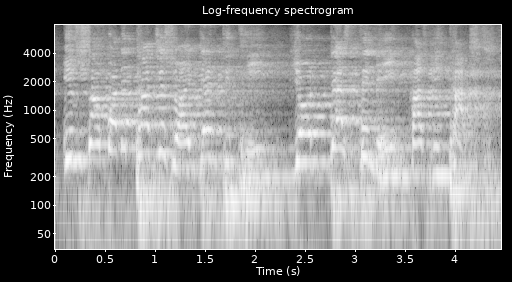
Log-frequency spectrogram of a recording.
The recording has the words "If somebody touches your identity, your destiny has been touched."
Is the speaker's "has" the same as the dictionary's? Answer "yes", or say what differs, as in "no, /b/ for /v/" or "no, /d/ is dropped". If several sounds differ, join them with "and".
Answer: no, /s/ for /z/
